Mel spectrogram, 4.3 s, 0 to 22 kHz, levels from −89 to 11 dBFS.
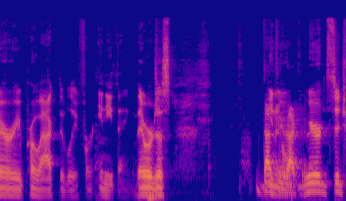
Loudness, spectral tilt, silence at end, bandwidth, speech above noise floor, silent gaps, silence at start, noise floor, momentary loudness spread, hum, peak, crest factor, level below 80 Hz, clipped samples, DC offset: -28 LUFS; -4 dB/octave; 0 s; 16 kHz; 34 dB; none; 0 s; -63 dBFS; 18 LU; none; -10 dBFS; 20 dB; -52 dBFS; under 0.1%; under 0.1%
